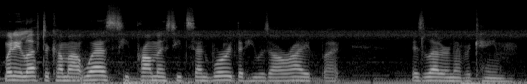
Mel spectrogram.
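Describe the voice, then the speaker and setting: For a video game cutscene, an actress plays a proud young hunter, her lightly acted voice lowish, a little fast and fairly flat in pitch. She comes across earnest and wistful, with spirited bursts, over the game's music score.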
